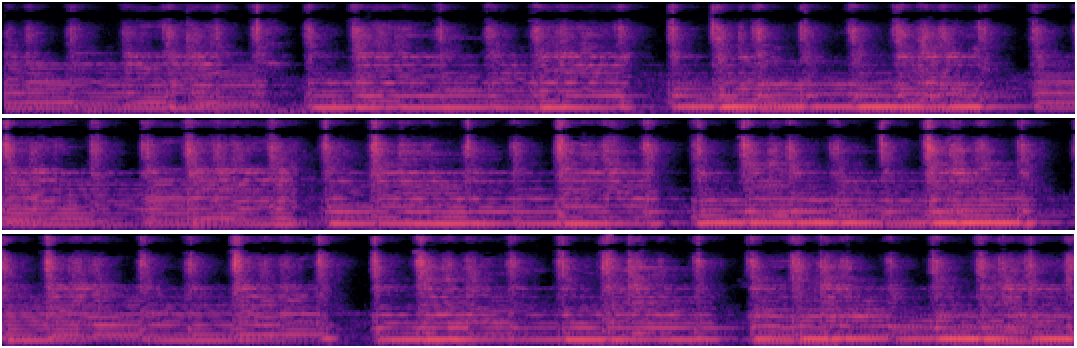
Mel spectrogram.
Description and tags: Me playing on my Gibson Les Paul electric guitar. I made this so it can be looped and played repeatedly.
fun, music, video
